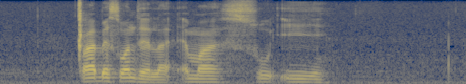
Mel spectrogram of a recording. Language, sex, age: Xhosa, male, 33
